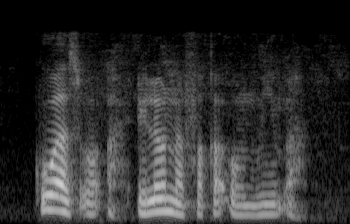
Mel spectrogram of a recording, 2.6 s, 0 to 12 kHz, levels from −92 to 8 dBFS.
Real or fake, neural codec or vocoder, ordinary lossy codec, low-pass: real; none; none; 7.2 kHz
